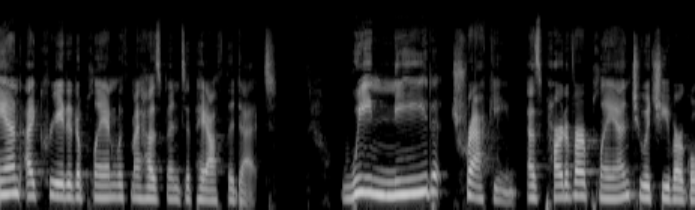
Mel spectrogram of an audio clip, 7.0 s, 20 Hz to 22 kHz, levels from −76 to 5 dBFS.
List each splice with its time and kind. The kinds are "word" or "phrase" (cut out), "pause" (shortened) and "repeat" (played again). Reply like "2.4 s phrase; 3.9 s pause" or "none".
none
